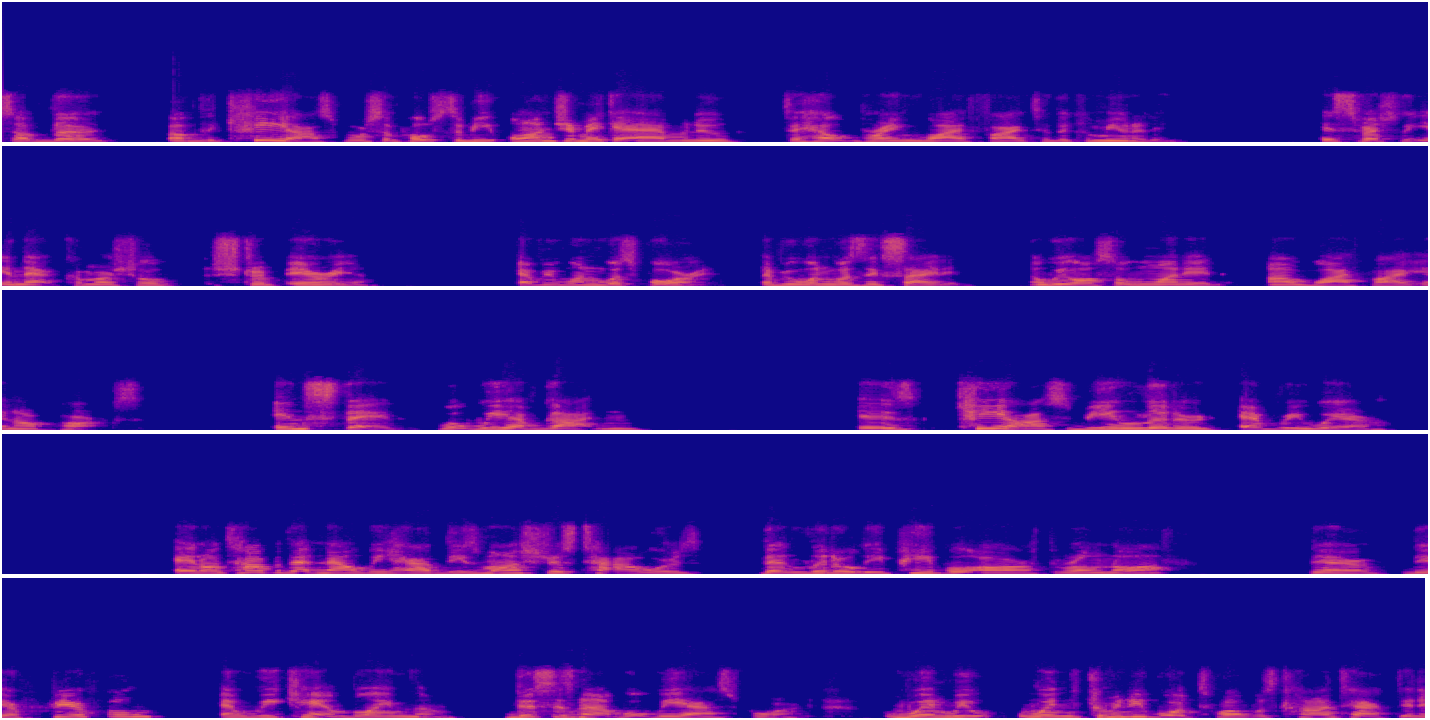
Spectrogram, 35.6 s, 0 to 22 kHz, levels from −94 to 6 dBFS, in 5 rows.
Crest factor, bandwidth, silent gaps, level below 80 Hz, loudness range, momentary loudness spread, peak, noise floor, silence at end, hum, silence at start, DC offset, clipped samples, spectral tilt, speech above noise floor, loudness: 20 dB; 8.8 kHz; none; under -90 dBFS; 2 LU; 10 LU; -20 dBFS; -89 dBFS; 0 s; none; 0 s; under 0.1%; under 0.1%; -4 dB/octave; 51 dB; -38 LUFS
